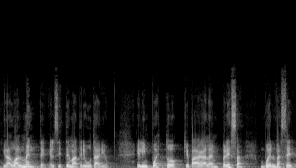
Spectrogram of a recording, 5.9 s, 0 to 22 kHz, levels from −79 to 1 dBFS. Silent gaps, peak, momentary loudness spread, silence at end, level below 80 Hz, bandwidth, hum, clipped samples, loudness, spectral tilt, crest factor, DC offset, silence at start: none; -2 dBFS; 9 LU; 0 s; -60 dBFS; 12 kHz; none; under 0.1%; -17 LUFS; -6 dB/octave; 14 dB; under 0.1%; 0.05 s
